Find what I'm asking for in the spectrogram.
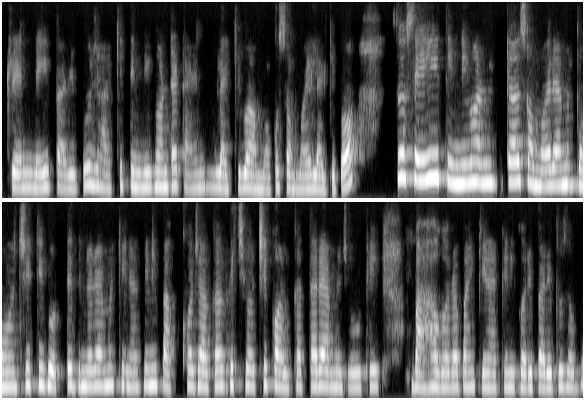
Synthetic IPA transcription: ʈɾenːejpaɾibud͡ʒaɦakit̪iniɡʱɔɳʈaʈajmlaɡibɔamɔkusɔmɔjɔlaɡibɔsoseɦit̪iniɡʱɔɳʈasɔmɔjɔɾeamepɔɦɔ̃t͡ʃʰikiɡoʈed̪inɔɾeamekinakiɽ̃ipakʰːɔd͡ʒaɡaket͡ʃʰiɔt͡ʃʰikɔlkat̪aɾeamed͡ʒowʈʰibaɦɔɡɔɾapãĩkiɽ̃akiɽ̃ikɔɾipaɾibusɔbu

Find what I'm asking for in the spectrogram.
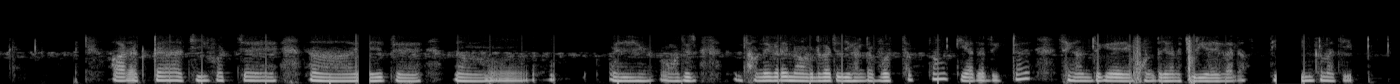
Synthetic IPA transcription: aɾɛ̰kʈat͡ɕipʰɦotːʃʰe | t̪e | ejamad̪eɾd̪ʱʰanekʰaɾainɔɾɡlkat͡ɕed͡ʑekʰanʈabost̪ʰakt̪okiad̪aɾd̪ikʈaʃekʰant̪ʰekepʰonʈad͡ʑekʰanet͡ɕuɽiɦoeɡɛlo | t̪it̪inkʰanat͡ɕḭp̚

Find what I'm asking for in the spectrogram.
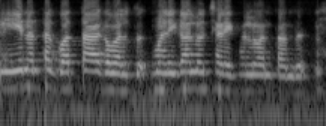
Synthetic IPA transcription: lieːnɐnt̪ɐɡɔt̪ːaːɡɐʋɐlt̪ɯmɐɭiɡaːlut͡ʃɐɽɐɪɡaːluɐnt̪ɐnd̪ɯ

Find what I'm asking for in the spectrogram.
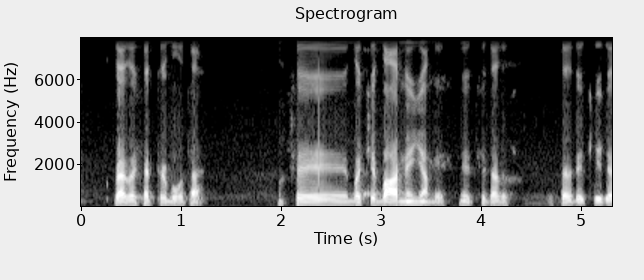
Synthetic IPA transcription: pɾaːɪʋəʈsɛːk̚ʈəɾbɔːt̪ɛː | ʊsːebətːʃebaːɾnəɦĩd͡ʒãːnd̪eːɪt̪ʰːet̪ək | səd̪eːkʰied͡ʒaː

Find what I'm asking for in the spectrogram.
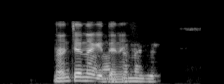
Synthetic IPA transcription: na̰ːnt͡ʃɛnd̪aːɡid̪ːeːne

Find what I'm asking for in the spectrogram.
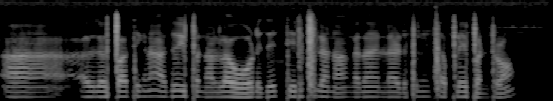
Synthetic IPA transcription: ɐðɪlɐpaːɾt̪iːŋɡɐnːaːɐðʊ̃ɪpːoːnɐlːaːoːɽɯðɯt̪ɪɾɪt͡ʃːɪlɐnaːŋɡɐt̪ãːɛlːaːɪɽɐt̪ːɯlɯɡsɐplɐɪpɐɳːɾõː

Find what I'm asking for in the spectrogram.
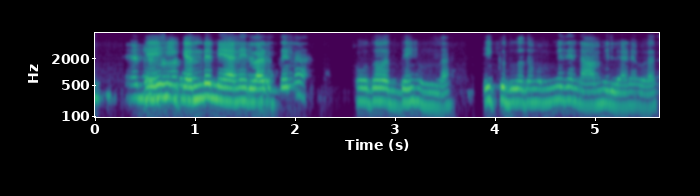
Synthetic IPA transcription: eːɦikɐnd̪enjaːnelɐɽd̪ena | oːd̪oɐd̪ːeɦund̪a | ikːd̪uɐd̪emɐmːed̪enaːmilaːneʋaːs

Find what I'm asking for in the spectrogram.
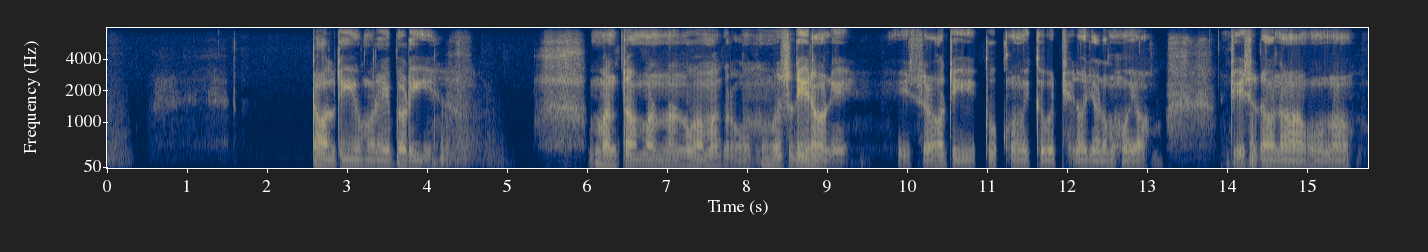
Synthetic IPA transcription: ʈaːld̪iːʊmɾeːbəɽiː | mənt̪ãːmənːənːʊːãːməɡɾõːəsd̪iːɾãːneː | ɪ̰sɾaːd̪iːkʊkʰːõːɪkbətːʃeːd̪aːd͡ʒənəmhoːjaː | d͡ʒɪːsd̪aːnãːoːnãː

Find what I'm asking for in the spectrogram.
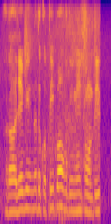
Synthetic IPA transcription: ɾaːd͡ʒeːbiːnːt̪ekʊt̪ːiːpãːkd̪iːnĩːsʰoːnd̪iː

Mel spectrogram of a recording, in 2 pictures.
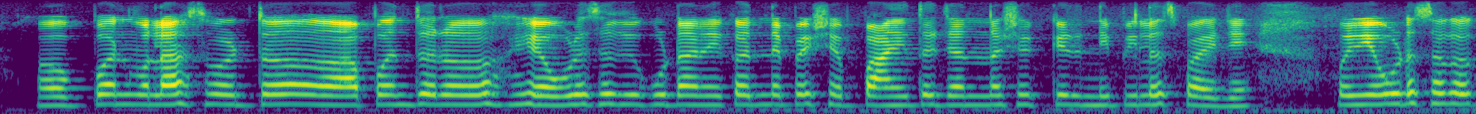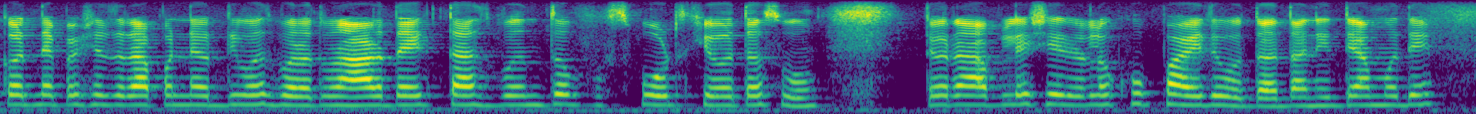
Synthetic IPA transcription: pəɳməlasʋaʈ̚t̪əapəɳd͡zəɾeʋɽ̤esəɡɭekuʈʰanekəd̪nepekɕepaɽ̃it̪əd͡ʑanːaɕəkjət̪nipilət͡spaɦid͡ʑe | pəɳeʋɽ̤əsəɡɭekəd̪njepekʂed͡z̪əɾapəɳːaəɾd̪iʋəsbʱəɾat̪unaɽd̪aek̚t̪ʰasbənd̪t͡səspoɾʈskʰeʋət̪əsuːt̪əɾapljaɕeɾiɾalakʰuːpfajd̪eɦot̪at̪aɽ̃it̪jaməd̪ʱːje

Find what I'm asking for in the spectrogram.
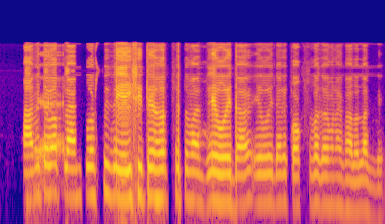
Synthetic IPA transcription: amit̪obaplɛnkoɾsʰid͡ʑeejʃit̪eɦotːɕʰet̪omaɾd͡ʑeojd̪aɾeojd̪aɾekɔksbad͡ʑɔɾmonakebʱalolaɡ̚be

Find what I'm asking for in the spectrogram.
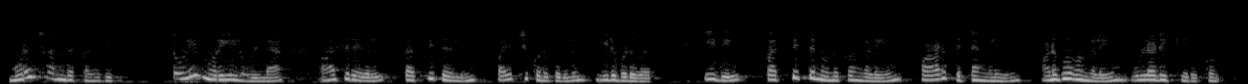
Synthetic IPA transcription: mʊrɐt͡ʃːaːɾnd̪ɐkɐlʋi | t̪ɔɭɪlmʊrɐjɪlʊɭːɐ | aːsɪɾɪjɐɣɐlkɐrpɪt̪ːɐðɪlɯmpɐjɪɾt͡ʃikːɔɽɯpːɐðɪlɯmʋiːɽɯp̬ɐɽɯʋɐɾ | ɪðɪl | kɐrpɪt̪ːɐnɔɳɯkːɐŋɡɐɭɐjɯmpaːɽɐt̪ːɪʈːɐŋɡɐɭɐjɯm | ɐnɯbɐʋɐŋɡɐɭɐjɯmʊɭːɐɽɐkːɪɾɯkːɯm

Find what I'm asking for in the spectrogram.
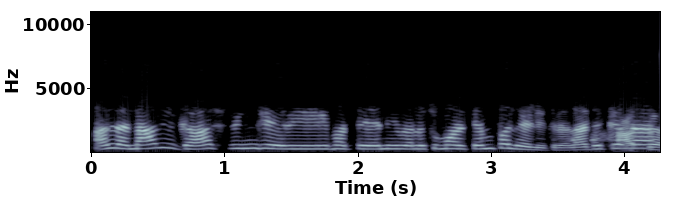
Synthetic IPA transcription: ɐlːɐnaːʋiːɡɐsɾiŋɡeːɾimɐt̪ːeniːʋɛlːɐt̪umːɐlʈempɐlɦe̞ːɭid̪iɾɐlːɐːd̪ɐkːɛlːɐ

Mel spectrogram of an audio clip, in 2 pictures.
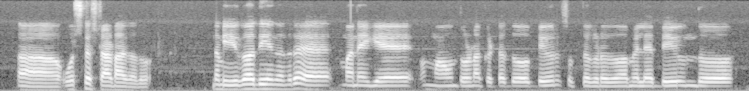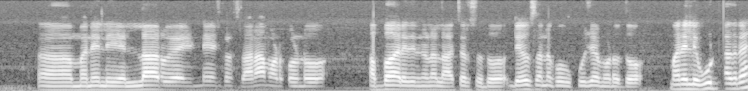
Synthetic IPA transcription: ot͡ʃːt̪esʈaːɾʈaːɡod̪u | nɐmjuɡaːd̪ient̪ɐnd̪ɐɾemɐneɡemaːʋɐnt̪oːɳɐkɐʈːɐd̪ubeːʋund̪sup̚t̪ɐkɐɽɐd̪uaːmeːlebeːʋund̪u | mɐnɛjɐlːiɛlːaɾujiɳɖeːd͡ʒɡɐlusnaːnamaːɽko̞ɳɖu | ɐbːaɾed̪inɐɡɐɭɐlːaːt͡ʃɐɾsod̪ud̪eːʋɐst̪ɐnːɐkɦoːɡipuːd͡ʒemaːɽoːd̪u | mɐnɛjɐlːiuːʈand̪ɐɾe̞

